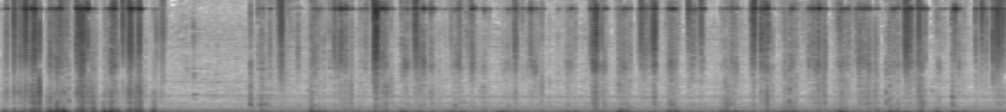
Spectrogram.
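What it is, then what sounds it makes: Glass measuring cup tapped with nails. Long nails tap rapidly on the walls of an empty, hollow, clear glass measuring cup, making quick, uneven clicks and light rattles. The taps are loudest and densest in the first two seconds, then settle into a softer, steady patter over a constant low hum.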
